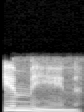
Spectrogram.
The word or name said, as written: imine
